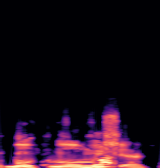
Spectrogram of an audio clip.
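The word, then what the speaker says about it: Mont-Saint-Michel: So I visited, Saint Mont-Michel. Not pronouncing that correctly. You think a Canadian could speak French, but right. Oh gosh. – Mont-Michel. – Mont-Michel. Yes. Thank you.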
